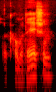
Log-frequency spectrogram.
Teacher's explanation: What looks like a letter T is not pronounced T, but comes out as sh in accommodation.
